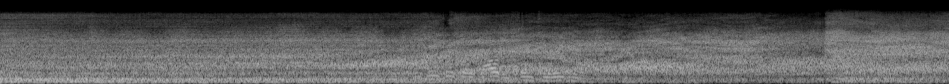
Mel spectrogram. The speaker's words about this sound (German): Fantastisch, ein scharfer blauer Flammenstrahl stand da jetzt hier 30 Sekunden lang über dem Gelände. Ja. Ein Donnern war das.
